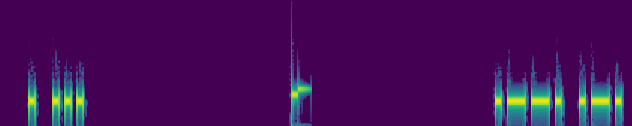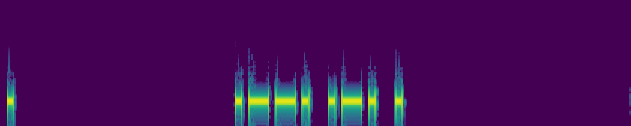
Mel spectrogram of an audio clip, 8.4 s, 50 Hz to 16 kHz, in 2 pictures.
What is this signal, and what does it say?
Morse code, heard as a keyed tone, about 26 wpm, 700 Hz. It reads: ES PRE PRE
